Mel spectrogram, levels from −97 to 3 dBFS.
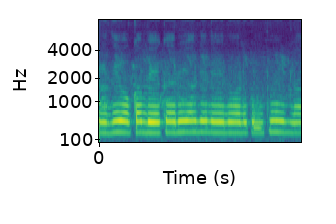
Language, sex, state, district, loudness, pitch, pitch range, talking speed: Telugu, female, Andhra Pradesh, Annamaya, -14 LUFS, 220 Hz, 215-230 Hz, 105 wpm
